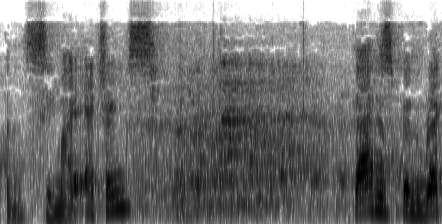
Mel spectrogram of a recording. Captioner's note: audience laughter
